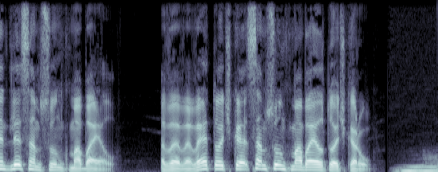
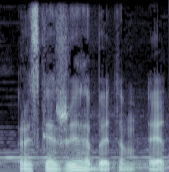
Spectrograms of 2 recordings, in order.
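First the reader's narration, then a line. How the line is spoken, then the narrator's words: Calm. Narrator (Russian): спокойно ответствовал священник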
